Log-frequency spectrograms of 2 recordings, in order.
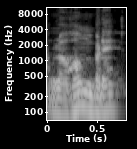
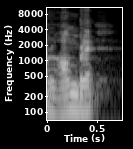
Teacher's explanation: aspiración de la S implosiva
